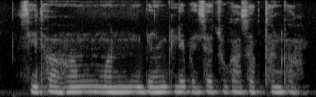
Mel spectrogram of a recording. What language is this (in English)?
Chhattisgarhi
